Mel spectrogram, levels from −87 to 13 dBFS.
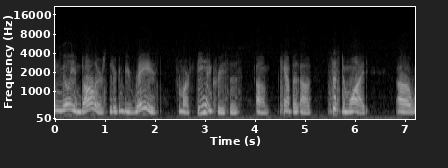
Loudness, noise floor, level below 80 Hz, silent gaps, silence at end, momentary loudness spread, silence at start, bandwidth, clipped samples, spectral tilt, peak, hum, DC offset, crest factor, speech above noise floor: -27 LUFS; -57 dBFS; -60 dBFS; none; 0 s; 11 LU; 0 s; 4.4 kHz; under 0.1%; -7 dB/octave; -12 dBFS; none; under 0.1%; 16 dB; 31 dB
